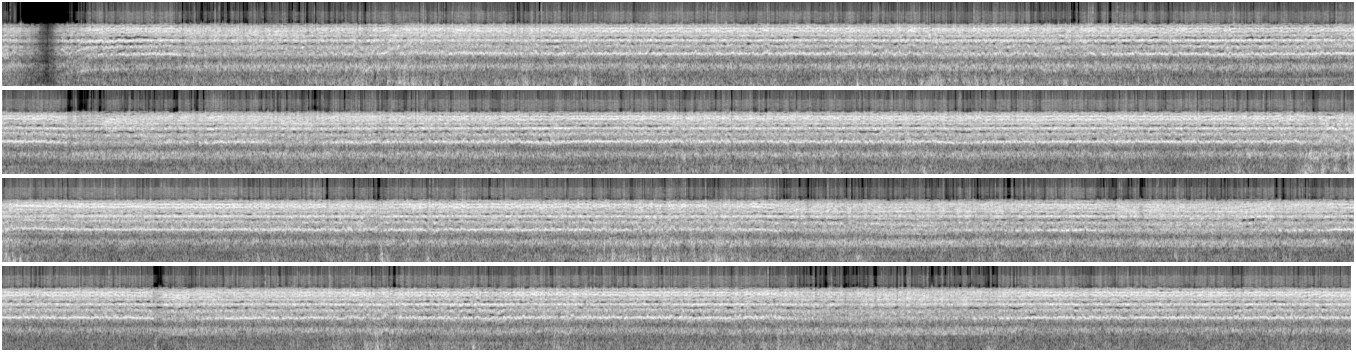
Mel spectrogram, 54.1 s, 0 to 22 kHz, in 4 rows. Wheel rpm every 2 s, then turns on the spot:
160, 220, 240, 230, 230, 230, 220, 220, 230, 230, 230, 230, 230, 240, 230, 230, 230, 230, 230, 220, 230, 230, 230, 230, 220, 230, 230.
none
